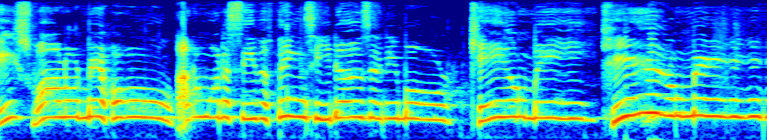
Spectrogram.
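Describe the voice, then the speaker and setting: A put-on character voice at extremely high pitch, moderate in pace with hardly any pauses. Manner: pleading, desperate.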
